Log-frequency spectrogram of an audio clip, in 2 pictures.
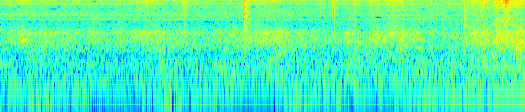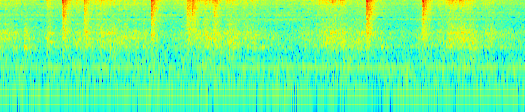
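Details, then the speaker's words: Frigidaire Electrolux Affinity gas dryer after circuit board replacement, on high heat normal cycle: an even low hum and drum rumble with faint creaks from a step stool; it ran a minute without shutting off, normal running. "well so far it's run for one minute it hasn't shut itself off"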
